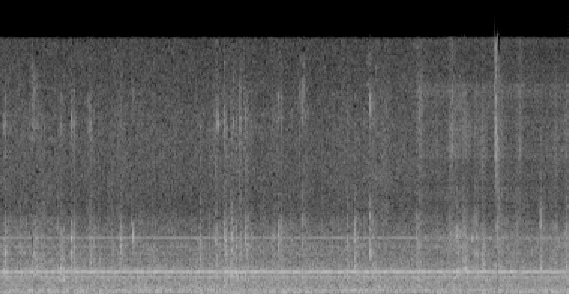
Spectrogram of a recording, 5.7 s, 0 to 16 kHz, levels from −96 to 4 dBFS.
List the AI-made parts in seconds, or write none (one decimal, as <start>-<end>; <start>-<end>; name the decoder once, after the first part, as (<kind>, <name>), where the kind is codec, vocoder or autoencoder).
4.2-5.7 (autoencoder, DAC-VAE)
